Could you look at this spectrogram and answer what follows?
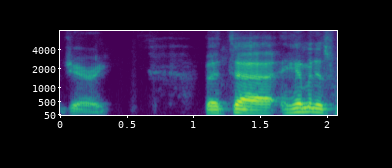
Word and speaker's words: Gerry: lot like the Thunderbird I called him Gary Anderson when I was a kid but then found out he pronounces it Jerry but uh him and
